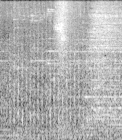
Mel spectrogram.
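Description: Helicopter flying overhead, its rotor chopping steadily and rapidly.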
